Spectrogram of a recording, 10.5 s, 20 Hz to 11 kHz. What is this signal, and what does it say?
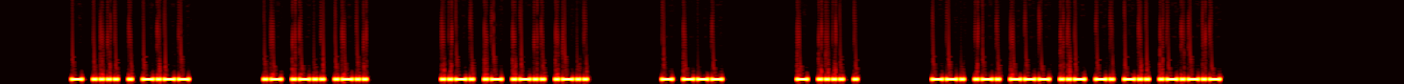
Morse code, heard as a keyed tone, about 45 wpm, 700 Hz. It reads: THEY ALL FALL TO THE GROUND.
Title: 3x Word-Spacing - Sentences from Top 500 Words - 45wpm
